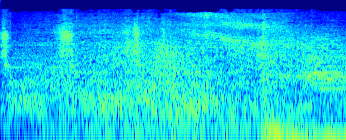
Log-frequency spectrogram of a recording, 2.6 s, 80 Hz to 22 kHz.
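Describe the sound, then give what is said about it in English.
A voice imitates fighter jets flying over with a continuous breathy, rushing roar that lasts a couple of seconds and swells into a louder, deeper rumble at the end. “And about 30 seconds later, we heard the real recognizable sound of fighter jets going.”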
